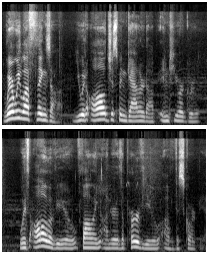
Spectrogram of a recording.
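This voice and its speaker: A man's voice: on the high side, normal speed, warm tone, soft background music. A man hosting and narrating a live tabletop game as game master in a casual way. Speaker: game master and stream host.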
